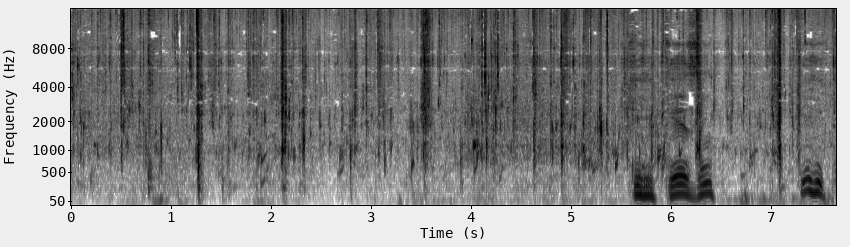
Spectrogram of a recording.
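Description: Water splashes and sloshes in a pan.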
